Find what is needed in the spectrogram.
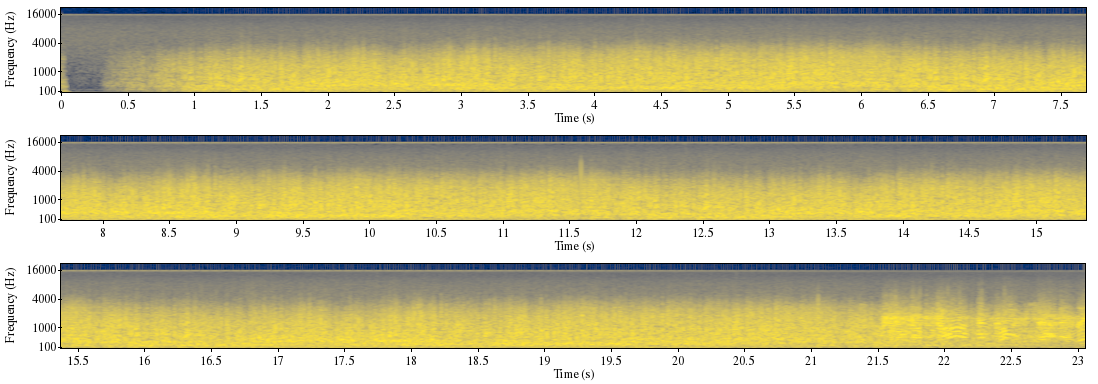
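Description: Saturn IB rocket's eight first-stage engines firing at launch: a loud, steady roar that swells in over about the first second after a brief silence.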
